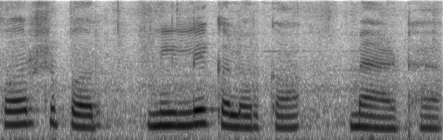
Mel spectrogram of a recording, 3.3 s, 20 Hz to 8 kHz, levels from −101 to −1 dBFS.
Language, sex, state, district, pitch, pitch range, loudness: Hindi, female, Punjab, Fazilka, 225 Hz, 205-255 Hz, -16 LUFS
